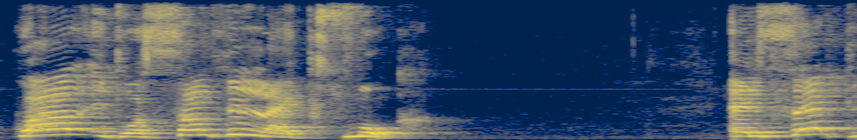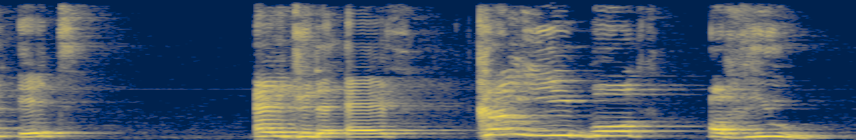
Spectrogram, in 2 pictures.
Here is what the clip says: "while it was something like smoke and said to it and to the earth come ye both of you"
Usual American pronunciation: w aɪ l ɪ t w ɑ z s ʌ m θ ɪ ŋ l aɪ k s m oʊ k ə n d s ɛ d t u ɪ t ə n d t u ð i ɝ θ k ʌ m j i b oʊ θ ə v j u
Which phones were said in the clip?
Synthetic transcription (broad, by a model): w aɪ l ɪ t w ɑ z s ʌ m θ ɪ ŋ l aɪ k s m oʊ k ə n s ɛ d t u ɪ t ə n t u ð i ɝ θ k ʌ m j i b oʊ θ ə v j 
